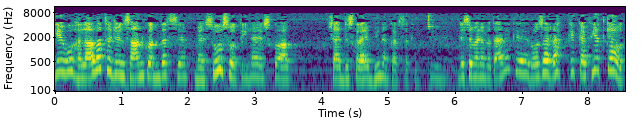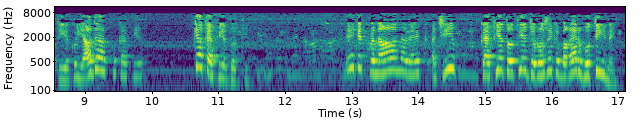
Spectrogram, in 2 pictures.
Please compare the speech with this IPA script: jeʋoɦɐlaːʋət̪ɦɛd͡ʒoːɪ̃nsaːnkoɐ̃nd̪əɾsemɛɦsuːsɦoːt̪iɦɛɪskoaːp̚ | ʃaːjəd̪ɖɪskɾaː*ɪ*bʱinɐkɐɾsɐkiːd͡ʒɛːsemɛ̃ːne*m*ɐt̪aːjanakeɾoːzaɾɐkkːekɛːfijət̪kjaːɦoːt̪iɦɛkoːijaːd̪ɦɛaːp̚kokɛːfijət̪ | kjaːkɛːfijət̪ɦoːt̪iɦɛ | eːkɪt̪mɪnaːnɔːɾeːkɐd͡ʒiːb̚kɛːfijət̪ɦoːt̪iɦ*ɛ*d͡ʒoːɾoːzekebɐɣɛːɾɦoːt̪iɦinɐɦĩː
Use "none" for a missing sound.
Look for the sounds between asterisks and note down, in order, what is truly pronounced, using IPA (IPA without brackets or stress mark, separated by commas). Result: ɪ, b, ɛ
